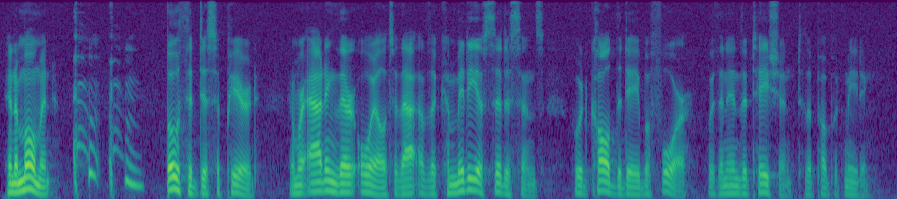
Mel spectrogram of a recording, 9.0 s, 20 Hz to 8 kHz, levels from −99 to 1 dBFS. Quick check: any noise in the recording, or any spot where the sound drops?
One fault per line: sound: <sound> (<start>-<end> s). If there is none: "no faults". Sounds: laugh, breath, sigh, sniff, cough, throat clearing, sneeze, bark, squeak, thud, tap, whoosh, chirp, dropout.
sound: cough (0.7-1.5 s)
